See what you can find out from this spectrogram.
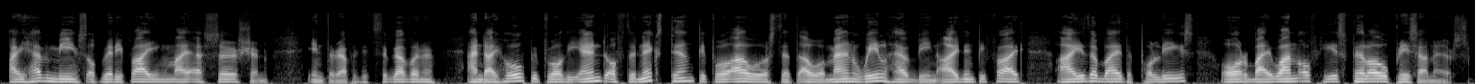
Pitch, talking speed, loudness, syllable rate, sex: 120 Hz, 165 wpm, -18 LUFS, 4.7 syllables/s, male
